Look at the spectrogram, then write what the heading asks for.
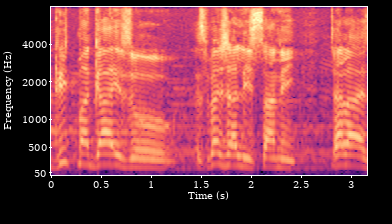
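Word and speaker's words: Sawny: spell it s-a-w-n-y you're calling it sunny like a Ghanaian sunny hahaha Bush South Africans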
